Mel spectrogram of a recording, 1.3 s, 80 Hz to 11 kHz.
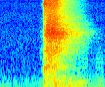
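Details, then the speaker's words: Portable oxy-acetylene set, oxygen cylinder at 200 bar, valve cracked open and shut quickly before fitting the regulator to blow dust from the threads: one sharp loud half-second hiss; normal oxygen cylinder valve purge blast. "parce qu'à l'intérieur de la bouteille l'oxygène est comprimé à 200 barres et quand elle sort ça fait du bruit"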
